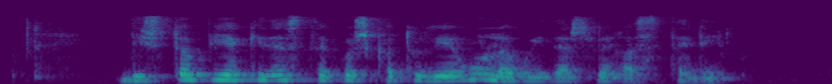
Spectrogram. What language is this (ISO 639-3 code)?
eus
